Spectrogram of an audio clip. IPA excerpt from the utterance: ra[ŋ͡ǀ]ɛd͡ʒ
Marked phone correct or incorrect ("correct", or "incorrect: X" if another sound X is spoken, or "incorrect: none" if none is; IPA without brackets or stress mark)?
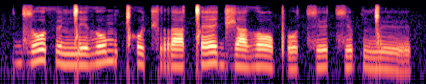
incorrect: ǀ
